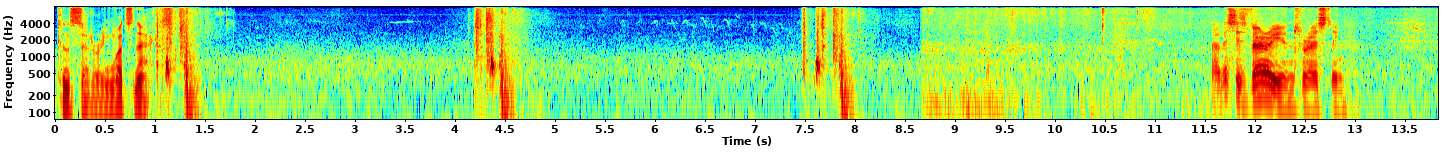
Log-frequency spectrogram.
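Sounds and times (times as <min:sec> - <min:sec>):
speech: 0:00.0 - 0:01.5, 0:11.7 - 0:13.0
arrows from mounted archers striking a plastered dummy target: 0:01.0 - 0:01.6, 0:04.2 - 0:04.8, 0:07.5 - 0:08.2.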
